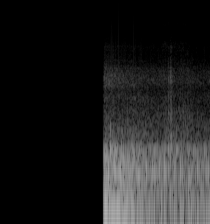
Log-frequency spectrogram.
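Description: Dead silence for about a second, then a motorcycle engine starts to be heard running steadily, mixed with low wind rumble on the camera microphone.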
